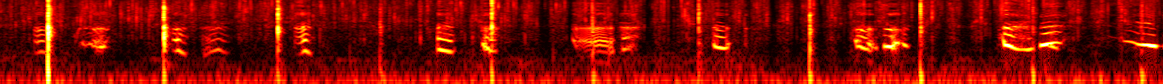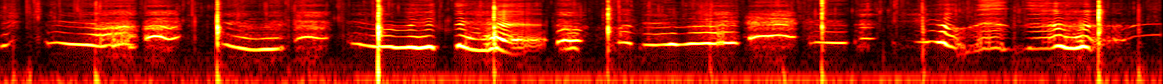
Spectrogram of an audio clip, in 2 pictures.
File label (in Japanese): 弱弱しくやめて; 効果音あり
